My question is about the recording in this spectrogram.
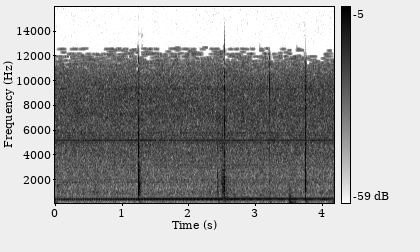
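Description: A steady electrical hum runs under a few scattered, separate computer keyboard key clicks.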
